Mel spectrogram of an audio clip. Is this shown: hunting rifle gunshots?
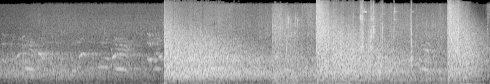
yes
